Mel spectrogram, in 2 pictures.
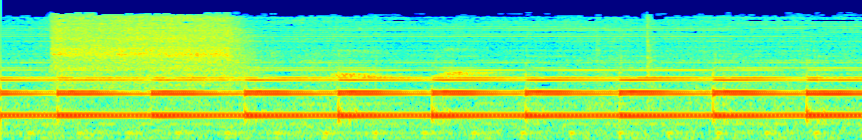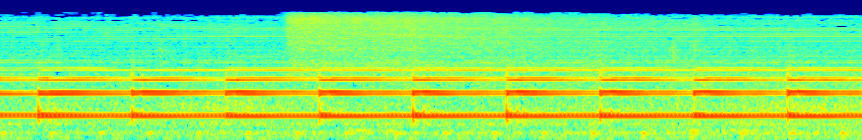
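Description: Japanese level-crossing warning bell ringing, an electronic two-tone clang repeating about two and a half times a second. Two short bursts of hiss sound over it, one near the start and one about six seconds in.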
